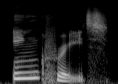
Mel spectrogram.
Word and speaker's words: increase: 这个字呢，也可以当成名词使用，但是要注意重音和动词的时候不同哦。念作 increase。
